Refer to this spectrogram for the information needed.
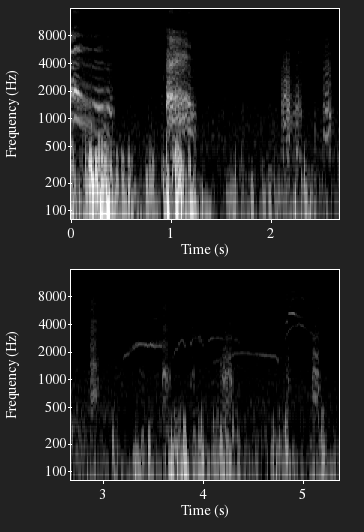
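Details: Gulls at Bare Island, La Perouse, Sydney: two loud, harsh, harmonic cries open the recording, followed by fainter, thin, rising whistled calls scattered over several seconds, over a steady low rumble of wind or surf.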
